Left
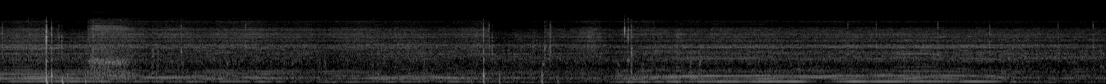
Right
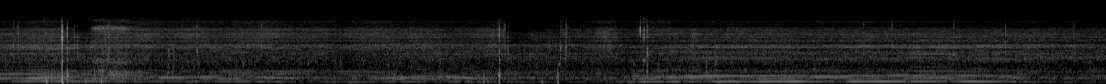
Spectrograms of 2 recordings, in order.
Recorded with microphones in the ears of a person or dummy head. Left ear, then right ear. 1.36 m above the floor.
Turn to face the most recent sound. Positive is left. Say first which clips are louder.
# left 2 dB
turn(degrees=45)  # may be behind; listen again after turning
